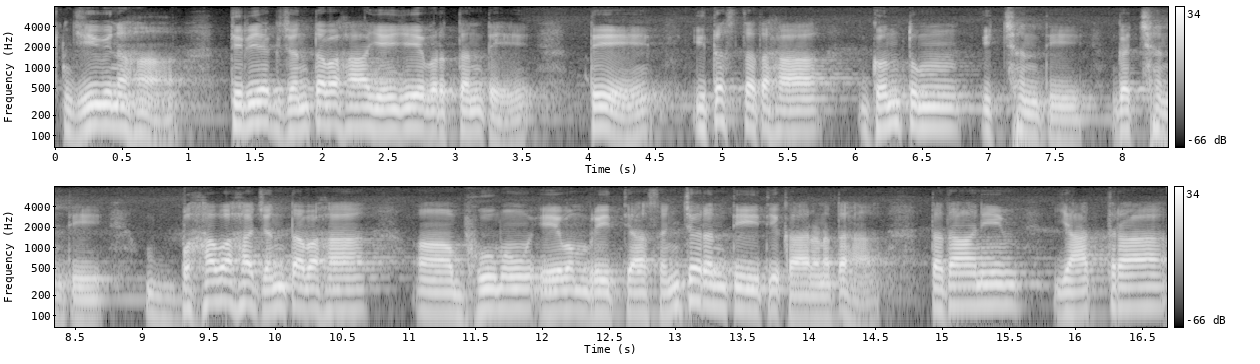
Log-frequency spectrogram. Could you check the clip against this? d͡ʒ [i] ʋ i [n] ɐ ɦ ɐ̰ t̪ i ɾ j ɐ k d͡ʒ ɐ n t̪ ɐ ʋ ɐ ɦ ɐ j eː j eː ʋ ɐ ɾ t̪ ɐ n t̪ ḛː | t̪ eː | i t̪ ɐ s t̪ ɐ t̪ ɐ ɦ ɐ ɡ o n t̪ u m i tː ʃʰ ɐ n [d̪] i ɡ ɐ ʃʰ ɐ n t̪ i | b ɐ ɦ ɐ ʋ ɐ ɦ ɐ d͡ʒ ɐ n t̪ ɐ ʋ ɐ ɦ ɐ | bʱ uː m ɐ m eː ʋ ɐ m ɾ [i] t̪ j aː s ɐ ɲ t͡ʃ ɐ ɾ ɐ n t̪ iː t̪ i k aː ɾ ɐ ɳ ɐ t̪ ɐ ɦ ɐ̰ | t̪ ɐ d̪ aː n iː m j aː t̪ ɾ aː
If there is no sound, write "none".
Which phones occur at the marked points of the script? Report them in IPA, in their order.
iː, n, t̪, iː

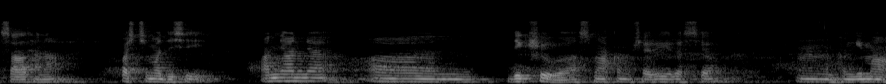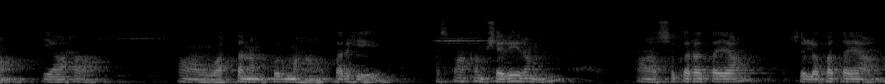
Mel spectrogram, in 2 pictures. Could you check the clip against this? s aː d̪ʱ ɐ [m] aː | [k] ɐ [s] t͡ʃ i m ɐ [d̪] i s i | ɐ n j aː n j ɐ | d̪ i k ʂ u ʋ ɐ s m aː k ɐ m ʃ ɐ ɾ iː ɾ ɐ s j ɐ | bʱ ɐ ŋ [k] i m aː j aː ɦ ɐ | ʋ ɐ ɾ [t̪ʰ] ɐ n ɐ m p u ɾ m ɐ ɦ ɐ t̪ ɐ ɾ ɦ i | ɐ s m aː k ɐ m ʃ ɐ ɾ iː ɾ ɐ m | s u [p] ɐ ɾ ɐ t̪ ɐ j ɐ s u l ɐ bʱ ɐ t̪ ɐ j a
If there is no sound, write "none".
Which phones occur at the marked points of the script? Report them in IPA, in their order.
n, p, ʃ, d̪, ɡ, t̪, k

